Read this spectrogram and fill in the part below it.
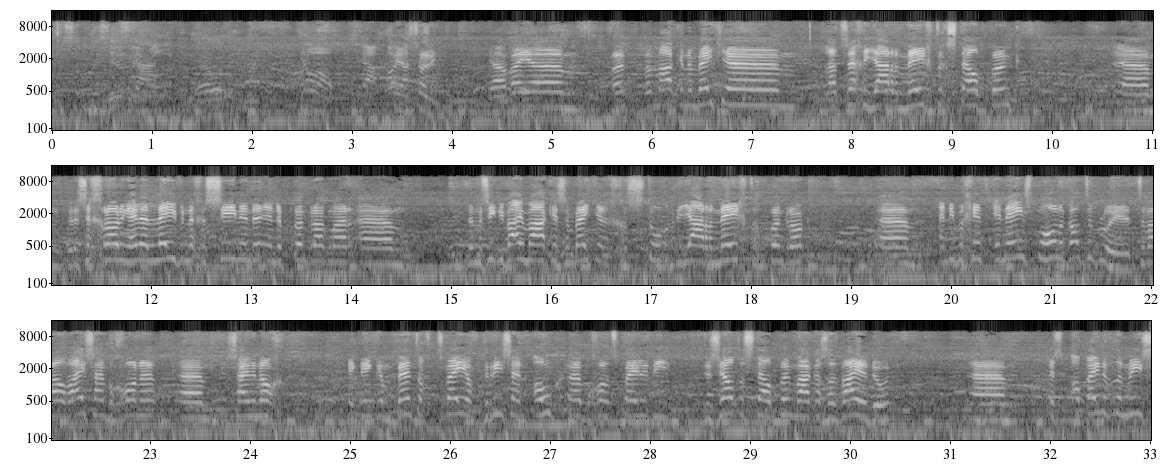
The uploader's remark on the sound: at the GGI Festival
